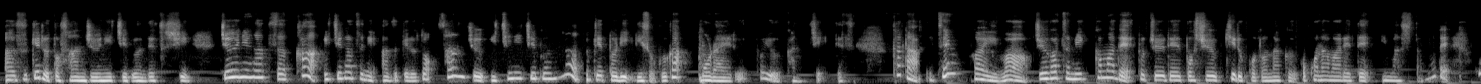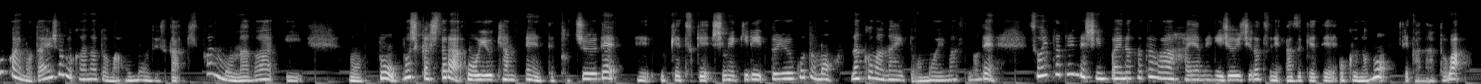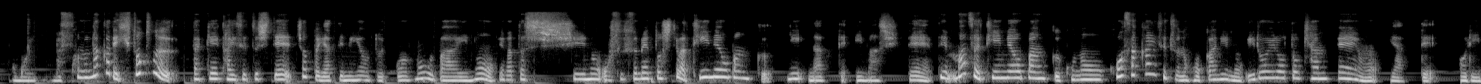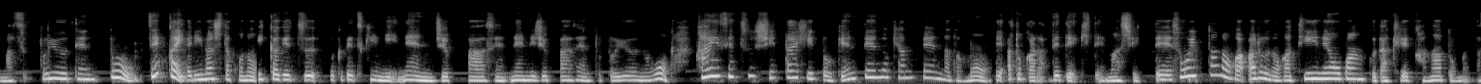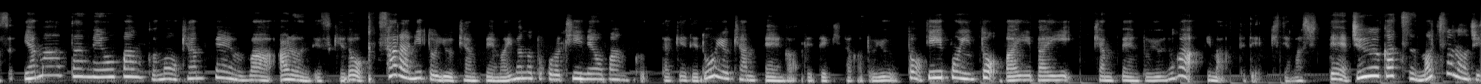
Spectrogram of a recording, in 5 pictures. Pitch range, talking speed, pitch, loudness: 180-275 Hz, 360 characters per minute, 215 Hz, -17 LUFS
